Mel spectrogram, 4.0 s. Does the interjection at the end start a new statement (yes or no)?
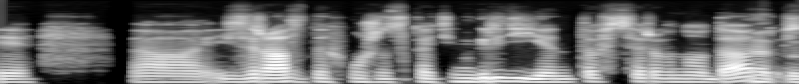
no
